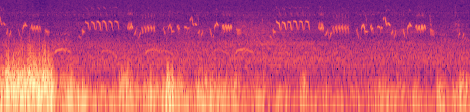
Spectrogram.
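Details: After a song flight, a Eurasian skylark keeps singing busily from a farm field, giving quick high twittering phrases and brief buzzy trills; a loud low thump opens the clip and faint lower calls sound in the background.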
